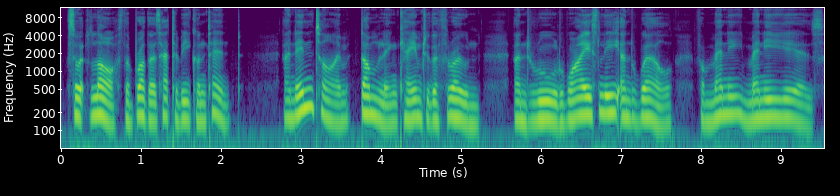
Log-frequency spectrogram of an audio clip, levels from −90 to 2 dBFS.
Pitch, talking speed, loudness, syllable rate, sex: 160 Hz, 165 wpm, -17 LUFS, 4.2 syllables/s, female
